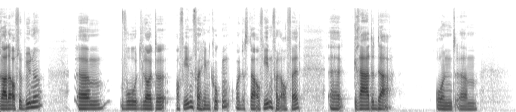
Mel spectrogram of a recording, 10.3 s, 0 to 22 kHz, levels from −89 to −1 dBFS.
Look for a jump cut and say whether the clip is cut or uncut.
uncut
